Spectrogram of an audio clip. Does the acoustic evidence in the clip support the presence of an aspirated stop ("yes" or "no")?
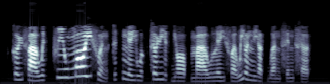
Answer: no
